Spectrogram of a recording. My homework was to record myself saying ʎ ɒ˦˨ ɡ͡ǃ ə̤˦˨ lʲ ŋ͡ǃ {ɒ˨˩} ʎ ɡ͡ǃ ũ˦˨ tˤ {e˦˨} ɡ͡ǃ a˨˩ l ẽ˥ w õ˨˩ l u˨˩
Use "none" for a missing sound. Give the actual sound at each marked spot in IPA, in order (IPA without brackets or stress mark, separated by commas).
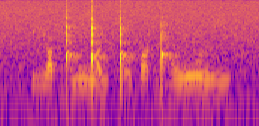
ɒ˨˩, e˦˨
